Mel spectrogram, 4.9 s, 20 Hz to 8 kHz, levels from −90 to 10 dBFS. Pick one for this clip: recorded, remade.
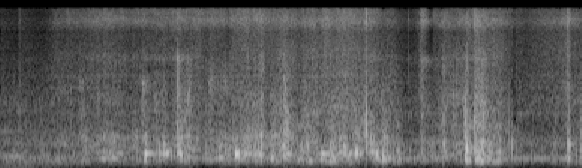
remade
